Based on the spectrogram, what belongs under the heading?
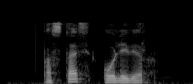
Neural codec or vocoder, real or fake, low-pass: none; real; 7.2 kHz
